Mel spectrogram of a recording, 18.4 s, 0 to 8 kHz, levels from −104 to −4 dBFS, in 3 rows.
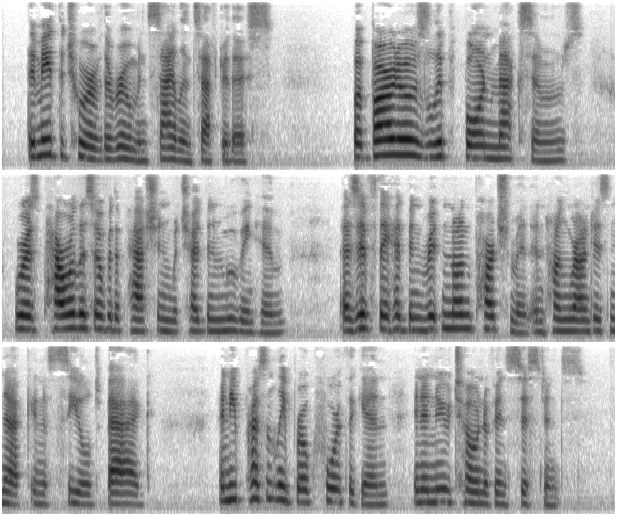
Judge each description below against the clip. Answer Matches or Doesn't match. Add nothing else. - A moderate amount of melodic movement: Matches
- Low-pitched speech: Doesn't match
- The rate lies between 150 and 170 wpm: Doesn't match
